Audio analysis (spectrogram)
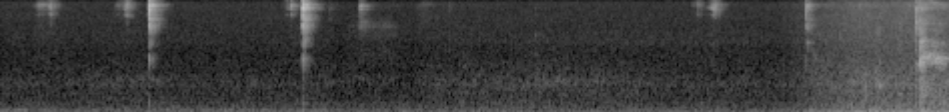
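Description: Scissors cutting off a knitted neckband, heard as a series of sharp, close snips spaced irregularly over several seconds, followed by a soft rustle of fabric.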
